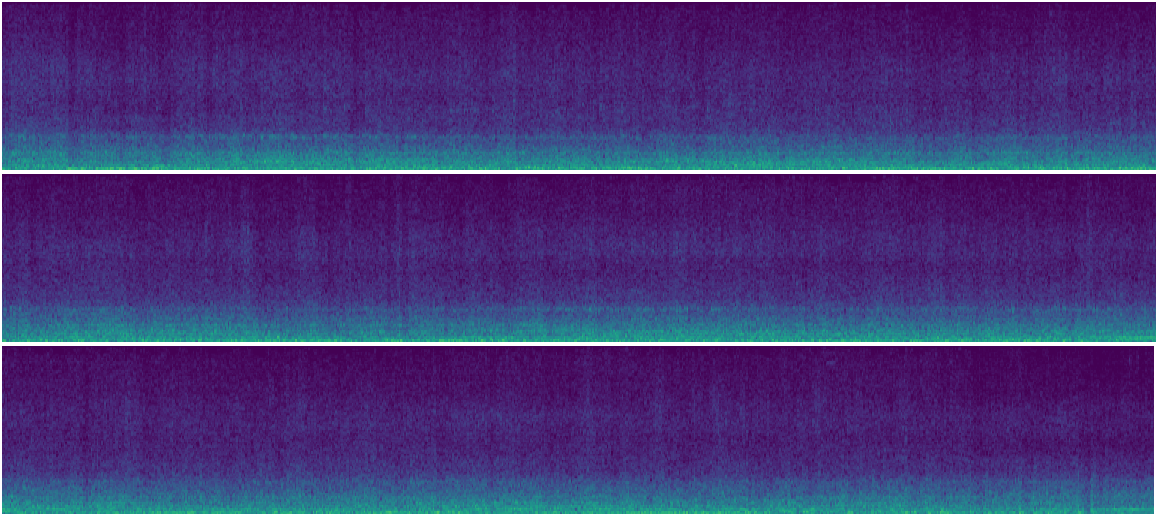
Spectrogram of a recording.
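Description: A train running at a station platform: a steady mechanical hum with a few faint tones that come and go.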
